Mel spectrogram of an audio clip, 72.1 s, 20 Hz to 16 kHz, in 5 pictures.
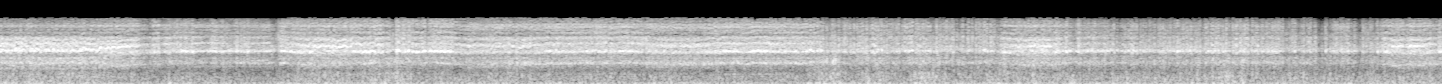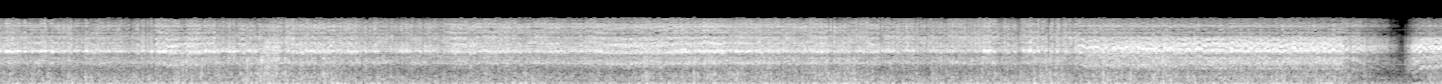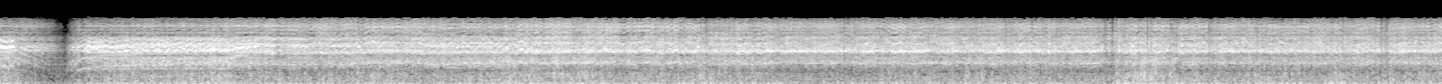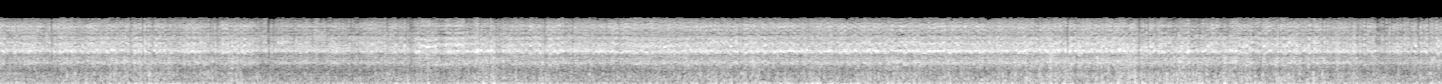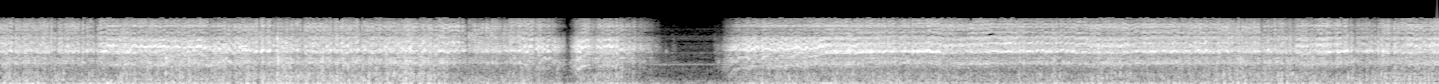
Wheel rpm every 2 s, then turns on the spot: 210, 230, 230, 220, 230, 220, 230, 230, 230, 230, 220, 230, 230, 180, 90, 180, 210, 230, 230, 230, 240, 230, 230, 230, 220, 220, 230, 230, 230, 220, 220, 170, 90, 220, 230, 230.
none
